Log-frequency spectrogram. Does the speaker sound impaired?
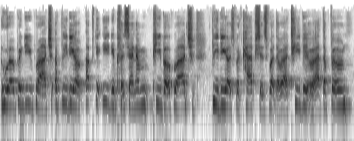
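Yes: deafness; deaf since childhood.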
